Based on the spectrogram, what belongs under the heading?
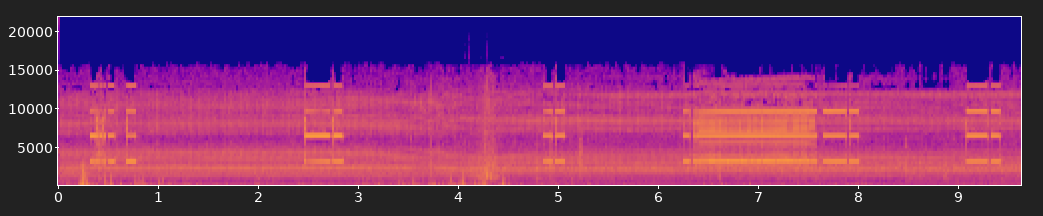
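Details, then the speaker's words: Refurbished R12 AC compressor for an '88 Jeep XJ, sniffed outdoors in wind with an electronic leak detector: shrill short beeping bursts, then a longer steady squeal, flagging refrigerant at the fitting; the owner notes fresh freon can trigger false alarms, so the leak is unconfirmed. "Yeah, something's leaking here. This isn't good."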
